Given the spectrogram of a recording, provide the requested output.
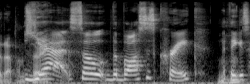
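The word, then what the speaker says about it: Crayk: So, the boss is Craig, I think is how you pronounce it.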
